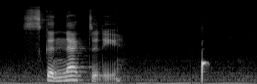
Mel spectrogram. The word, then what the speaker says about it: Schenectady: the dutch name skrimmerhorn pronounce the sch in the front of the word the same way that you'd say in the word school now say it with me schenectady this brooklyn heights street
